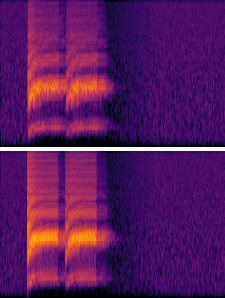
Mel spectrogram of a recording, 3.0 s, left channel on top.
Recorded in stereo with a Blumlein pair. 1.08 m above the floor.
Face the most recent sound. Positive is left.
turn(degrees=-50)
